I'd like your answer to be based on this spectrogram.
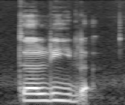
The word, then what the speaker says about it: Delisle: Delisly 是吧？ – 大家好，这边是不录的章鱼。之前马奇问我这个作者的法语读音啊，其实应该是 Guy de Lille，就是他这个姓中的 s 实际上是不发音的，因为它是加拿大魁北克区的法语，所以有些地方和法国的读音是存在相当差异的。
